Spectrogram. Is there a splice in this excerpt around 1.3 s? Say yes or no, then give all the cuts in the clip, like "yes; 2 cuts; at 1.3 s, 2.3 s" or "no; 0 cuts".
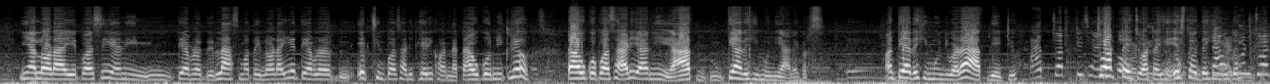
no; 0 cuts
